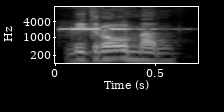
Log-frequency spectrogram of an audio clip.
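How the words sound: It is pronounced with a Japanese-sounding accent. "I like the way it sounds Japanese"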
